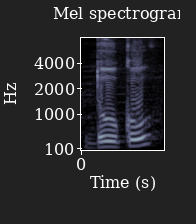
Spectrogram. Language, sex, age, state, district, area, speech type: Telugu, male, 18-30, Telangana, Vikarabad, urban, read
